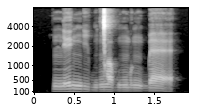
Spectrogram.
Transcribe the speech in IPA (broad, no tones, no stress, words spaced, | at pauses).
ne ŋibŋ͡ǀɒbŋ͡moŋ ɡ͡bæ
